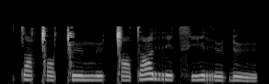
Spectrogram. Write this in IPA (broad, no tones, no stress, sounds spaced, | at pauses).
tˤ ʉ ǀ ɔ ǀ ʉ m ʉ ǀ ɔ tˤ i r i t͡sʰ i r ʉ ɗ ʉ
